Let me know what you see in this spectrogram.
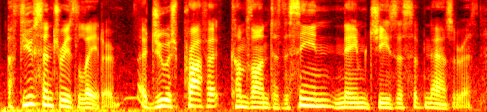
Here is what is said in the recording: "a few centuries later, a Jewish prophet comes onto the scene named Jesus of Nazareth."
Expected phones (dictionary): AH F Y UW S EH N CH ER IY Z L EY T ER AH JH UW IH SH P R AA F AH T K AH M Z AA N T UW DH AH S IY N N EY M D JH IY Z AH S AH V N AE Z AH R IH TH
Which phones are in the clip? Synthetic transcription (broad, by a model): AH F Y UW S EH N CH ER IY Z L EY T ER AH JH UW IH SH P R AA F AH T K AH M Z N T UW DH AH S IY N N EY M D JH IY Z AH S AH V N AE Z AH R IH TH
